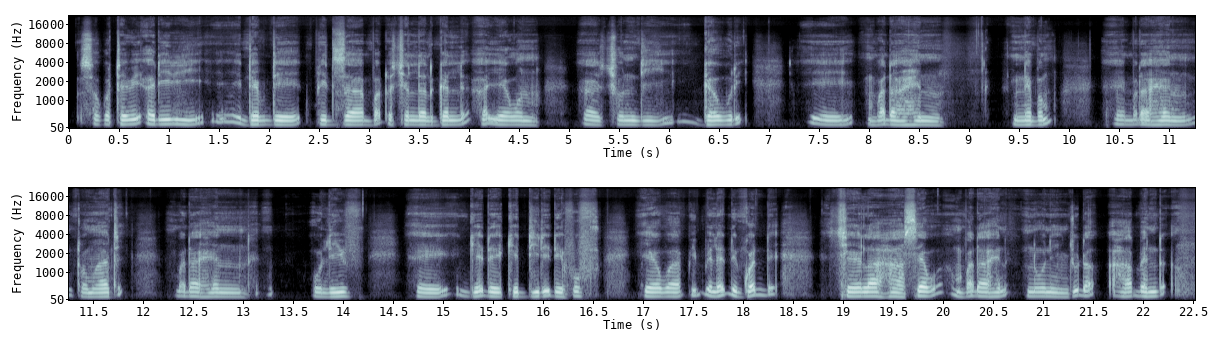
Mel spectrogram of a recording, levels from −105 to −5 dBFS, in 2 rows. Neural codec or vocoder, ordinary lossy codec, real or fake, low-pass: none; none; real; none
